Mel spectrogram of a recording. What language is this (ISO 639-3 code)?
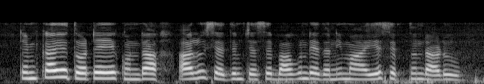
tel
